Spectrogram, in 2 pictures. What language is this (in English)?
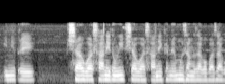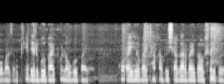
Bodo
